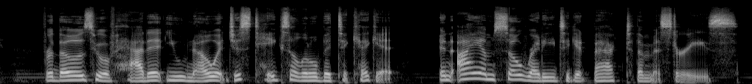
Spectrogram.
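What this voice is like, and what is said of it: Slightly raspy voice. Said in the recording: “my voice is still a little bit raspy”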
